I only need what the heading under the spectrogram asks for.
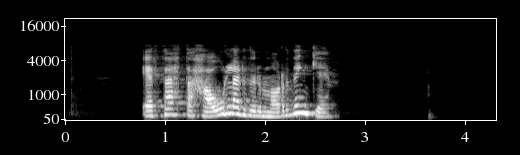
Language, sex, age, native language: Icelandic, female, 30-39, Icelandic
